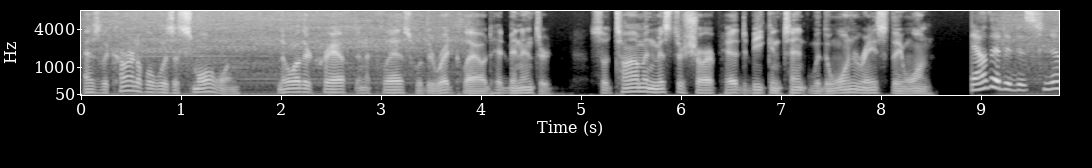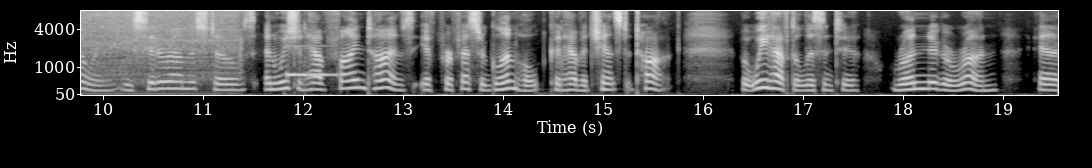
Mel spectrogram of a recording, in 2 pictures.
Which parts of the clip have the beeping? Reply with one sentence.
The beeping can be heard from 11.3 to 12.4 s.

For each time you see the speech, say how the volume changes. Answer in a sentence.
You can hear the speech from 0.0 to 19.5 s, at a steady volume.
